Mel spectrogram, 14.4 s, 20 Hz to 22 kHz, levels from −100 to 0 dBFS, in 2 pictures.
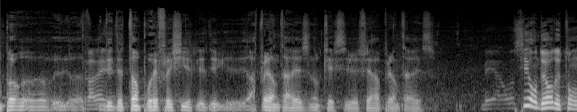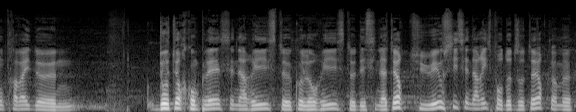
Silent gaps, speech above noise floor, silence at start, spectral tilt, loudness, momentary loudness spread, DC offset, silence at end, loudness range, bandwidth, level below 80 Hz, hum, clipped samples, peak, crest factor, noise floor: none; 35 dB; 0 s; -8 dB/octave; -29 LUFS; 13 LU; under 0.1%; 0.05 s; 7 LU; 14.5 kHz; -56 dBFS; none; under 0.1%; -8 dBFS; 22 dB; -63 dBFS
